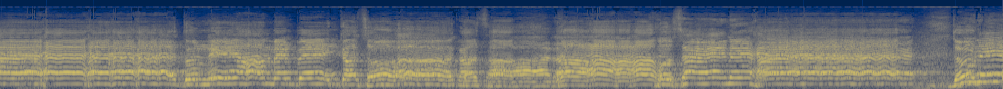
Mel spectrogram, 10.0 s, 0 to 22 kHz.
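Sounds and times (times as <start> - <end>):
men chanting together: 0.0 - 10.0.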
